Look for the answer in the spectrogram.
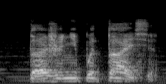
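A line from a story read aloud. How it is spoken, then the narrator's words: Menacing hiss. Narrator (Russian): угрожающе прошипел полутруп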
